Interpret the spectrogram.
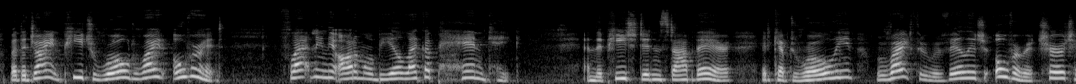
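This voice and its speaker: A woman reading a children's story aloud in a dramatic storytelling style, dropping to a hush at phrase endings. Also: a little high. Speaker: storybook reader. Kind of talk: expressive children's read-aloud narration.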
